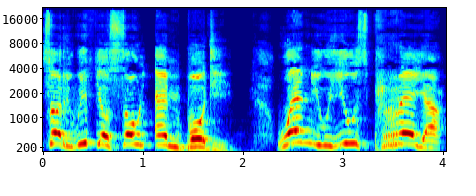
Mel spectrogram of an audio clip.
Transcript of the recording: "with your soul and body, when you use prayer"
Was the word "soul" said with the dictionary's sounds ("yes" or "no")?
no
